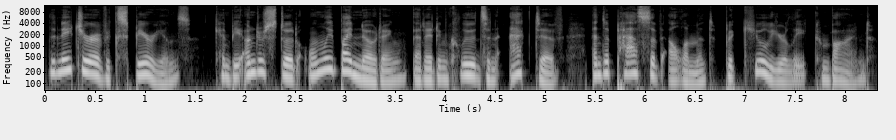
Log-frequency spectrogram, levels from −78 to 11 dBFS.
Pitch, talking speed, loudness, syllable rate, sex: 150 Hz, 150 wpm, -18 LUFS, 5.8 syllables/s, male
